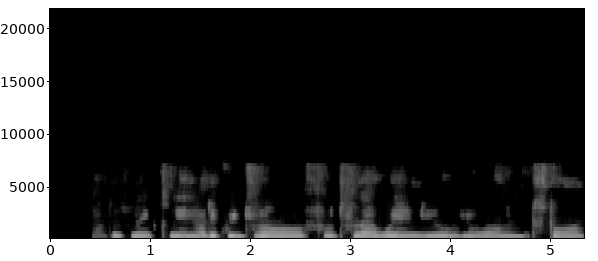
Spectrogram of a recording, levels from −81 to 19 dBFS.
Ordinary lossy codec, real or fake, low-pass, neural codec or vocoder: MP3, 48 kbps; real; 7.2 kHz; none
